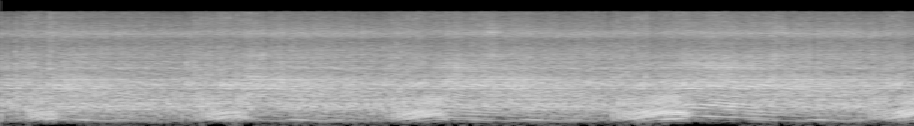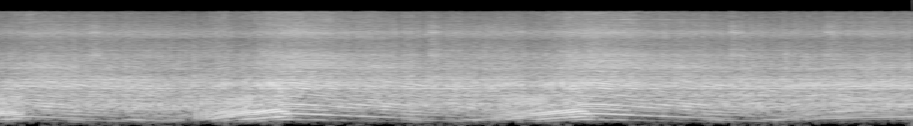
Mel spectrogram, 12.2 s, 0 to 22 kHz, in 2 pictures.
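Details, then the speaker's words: Honda Titan 150 after repair, carburetor jet changed to 115, previously misfiring with knocking noise: revs climb and fall smoothly about every two seconds, no stumble, pop or hunting, earlier knock gone; normal revving. "olha como ela levanta o giro suave antes ela dava aquele toque toque tá resolvido tudo no"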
